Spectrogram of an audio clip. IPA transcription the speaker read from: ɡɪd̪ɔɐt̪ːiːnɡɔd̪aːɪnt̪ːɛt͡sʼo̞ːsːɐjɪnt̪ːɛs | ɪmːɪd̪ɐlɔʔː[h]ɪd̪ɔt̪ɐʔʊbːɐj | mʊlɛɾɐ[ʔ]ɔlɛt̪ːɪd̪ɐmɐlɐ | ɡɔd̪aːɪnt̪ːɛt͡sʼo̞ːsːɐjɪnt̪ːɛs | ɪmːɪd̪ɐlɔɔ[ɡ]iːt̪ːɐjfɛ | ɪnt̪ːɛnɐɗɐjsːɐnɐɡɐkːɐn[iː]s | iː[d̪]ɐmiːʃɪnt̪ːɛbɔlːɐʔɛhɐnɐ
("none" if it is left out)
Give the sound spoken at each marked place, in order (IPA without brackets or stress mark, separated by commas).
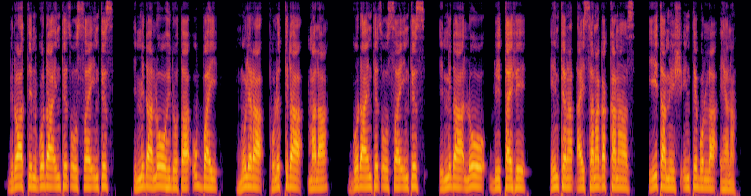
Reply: h, p, b, aː, t̪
